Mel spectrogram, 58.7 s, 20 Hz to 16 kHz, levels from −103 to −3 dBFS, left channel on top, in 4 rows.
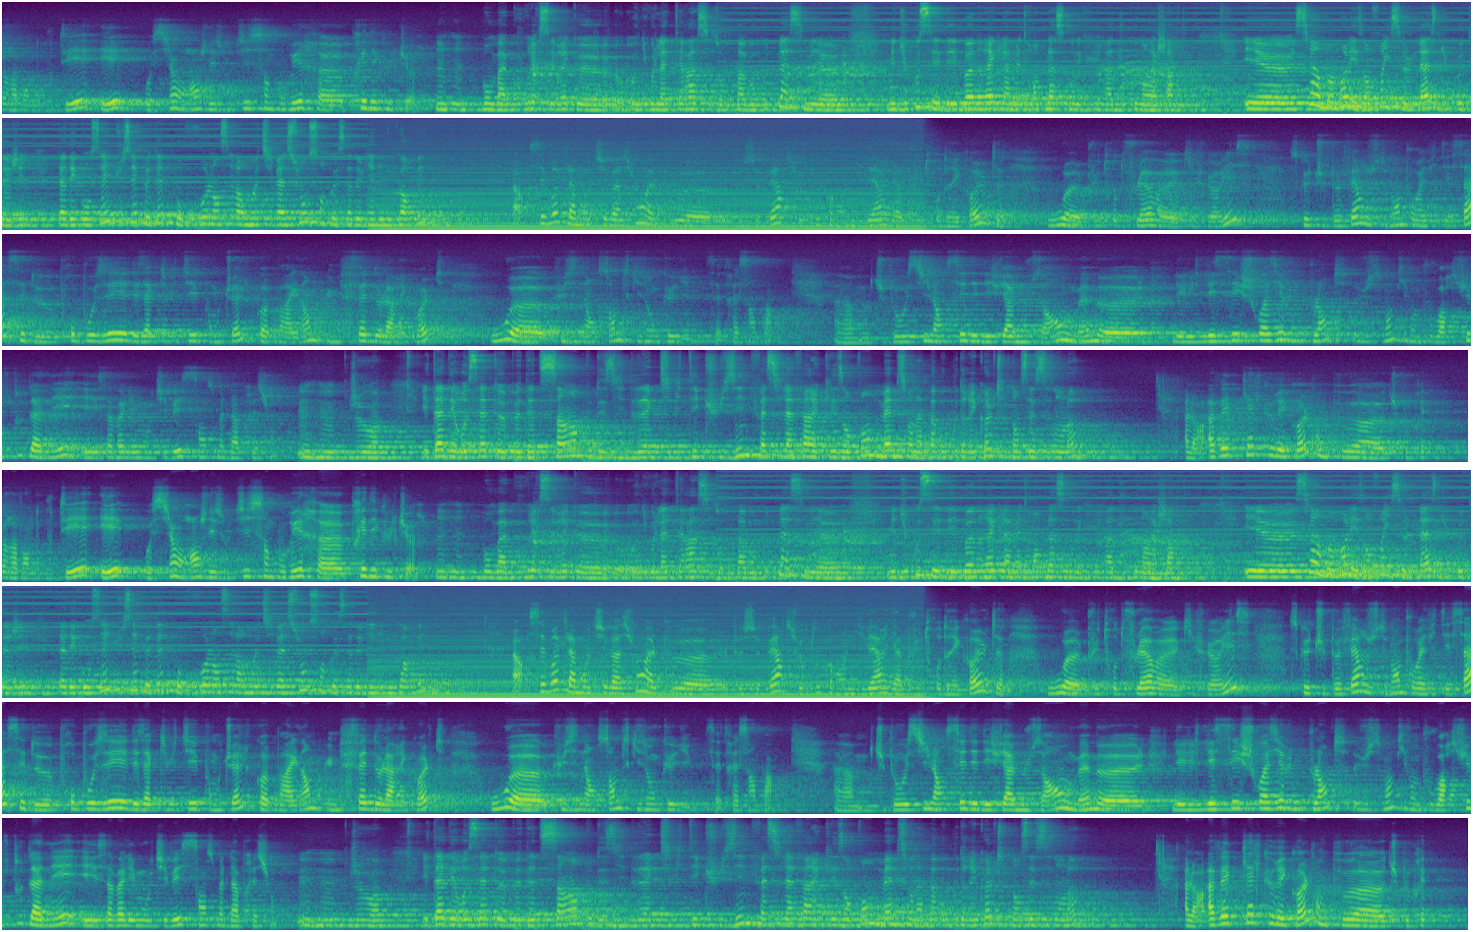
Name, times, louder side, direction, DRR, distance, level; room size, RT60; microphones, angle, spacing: voice 1, 0.0-4.2 19.5-36.3 36.6-46.8 55.6-58.3, right 3 dB, 40° right, 9 dB, 0.5 m, -24 dB
voice 2, 4.3-11.8 12.1-19.0 47.0-54.9, left 1 dB, 25° left, 2 dB, 1.1 m, -22 dB
sound 1, 5.3-13.5, left 2 dB, 45° left, 1.3 m, -38 dB
sound 2, 7.1-23.9, right 1 dB, 5° right, 1.0 m, -32 dB
14.0 x 7.2 x 8.4 m, 2.9 s
head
